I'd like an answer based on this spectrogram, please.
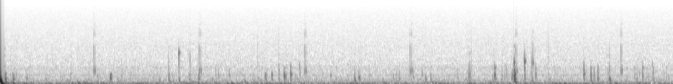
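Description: Low, soft gurgles and bubbling rumbles from the belly throughout; ordinary stomach growling from gas and fluid moving through the gut.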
